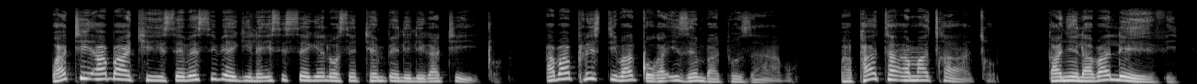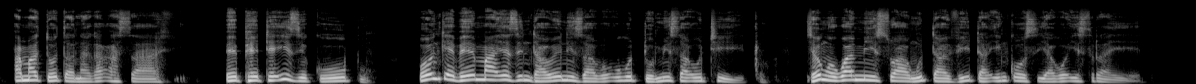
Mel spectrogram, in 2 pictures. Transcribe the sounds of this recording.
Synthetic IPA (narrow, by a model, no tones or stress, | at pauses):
watʰiaβakʰisɛβesiβeɣilɛisisɛɣɛlɔsɛtʰɛmpʼeliliɣatʰiːǁɔ | aβapʰristʼiβaɡ͡ǃʱɔɣaizɛmbʱatʰɔza̰ːβɔ | βapʰatʰaːmaǀʰaːǀɔ̰ | ɣaɲɛlaβalevi | amad̥ʱɔd̥ʱanaɣaːsaːfi | βɛpʰɛtʰɛiziɡ̥ʱuːb̥ʱu | βɔŋkʼɛβɛmaezindʱawenizaβɔuɣud̥ʱumisautʰiːǁɔ | nd͡ʒʱɛŋɔɣwamiswaŋud̥ʱavid̥ʱaiŋkʼosijaɣoisrajḛːli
